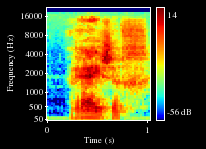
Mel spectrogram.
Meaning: tall, risen high; mainly used in positive descriptions of living beings and architecture
- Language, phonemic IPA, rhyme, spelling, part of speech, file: Dutch, /ˈrɛi̯.zəx/, -ɛi̯zəx, rijzig, adjective, Nl-rijzig.ogg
